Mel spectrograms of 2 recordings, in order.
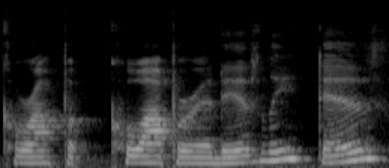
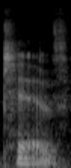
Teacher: my letter t says more of a d sound in this word it's a flap t cooperatively div rather than tif i can use a regular t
